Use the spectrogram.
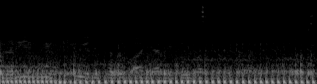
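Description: A motorcycle sets off on a journey from a rural mud-house village, its engine throbbing in a steady, close, rapid pulse throughout, with voices faintly underneath.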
